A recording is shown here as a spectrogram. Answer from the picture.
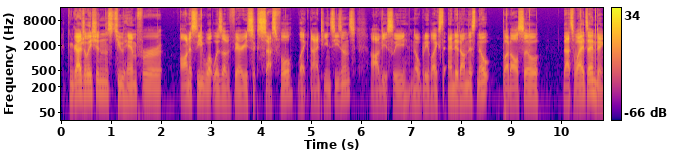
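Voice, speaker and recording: Here is a man with a Canadian accent and a normal speaking voice, pitched fairly low with ordinary pitch variation. He talks at a moderate pace on a very clean recording with a silent background. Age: 20s. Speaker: hockey podcast co-host. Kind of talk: casual chat. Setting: recorded in person together.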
